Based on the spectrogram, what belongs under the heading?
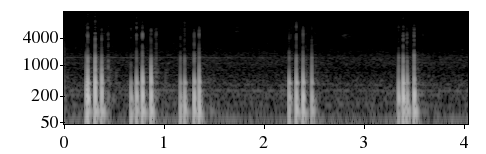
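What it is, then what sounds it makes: Cork board, tapped. Fingers tap on a cork board for ASMR, making quick, soft, dull taps in five short clusters separated by brief pauses. Each tap is muffled and low, with almost no ring.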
